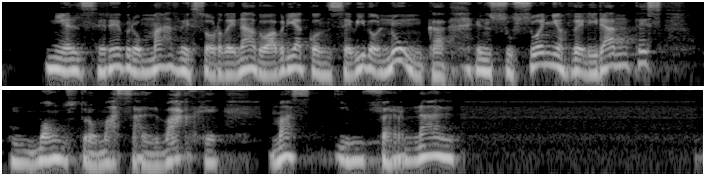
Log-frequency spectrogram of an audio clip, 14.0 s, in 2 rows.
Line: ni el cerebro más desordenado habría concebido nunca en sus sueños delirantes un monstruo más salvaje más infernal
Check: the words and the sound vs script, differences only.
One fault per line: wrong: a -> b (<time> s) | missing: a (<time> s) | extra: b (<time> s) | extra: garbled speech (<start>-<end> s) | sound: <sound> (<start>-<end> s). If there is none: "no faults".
no faults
